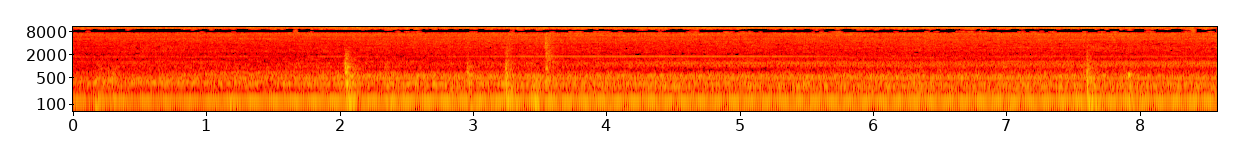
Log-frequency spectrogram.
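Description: Steady low machine hum with a faint steady tone above it. A few light knocks come about two, three and a half and seven and a half seconds in.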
